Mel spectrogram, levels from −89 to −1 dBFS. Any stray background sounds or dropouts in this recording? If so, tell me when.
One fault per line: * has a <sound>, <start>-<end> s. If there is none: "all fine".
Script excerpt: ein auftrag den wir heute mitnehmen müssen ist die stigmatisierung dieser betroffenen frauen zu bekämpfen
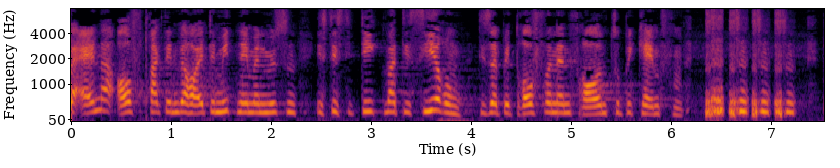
* has a laugh, 6.3-7.3 s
